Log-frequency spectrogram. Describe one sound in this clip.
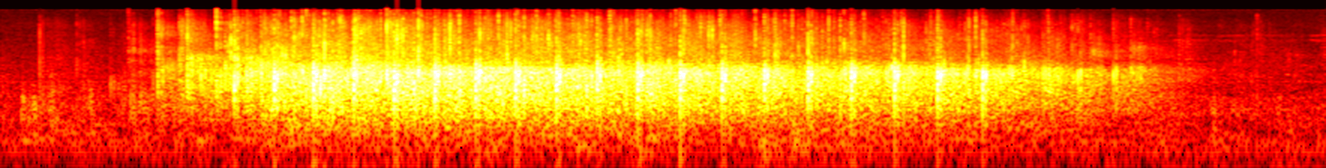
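An audience claps and cheers loudly in a large hall.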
